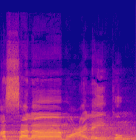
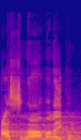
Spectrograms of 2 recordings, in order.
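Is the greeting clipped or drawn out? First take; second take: drawn out; clipped. First: The greeting is said slowly with lengthened sounds. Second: The greeting is said quickly with clipped sounds. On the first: The speaker calls it right. "সিনের উপর তসদি জবর বলতে হবে, লামকে লামালিপ করে টান দিতে হবে।" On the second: The speaker calls it wrong. "তাড়াহুড়ো করতে গিয়ে অনেক ভুল বলে ফেলি ... এটা মারাত্মক ভুল।"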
